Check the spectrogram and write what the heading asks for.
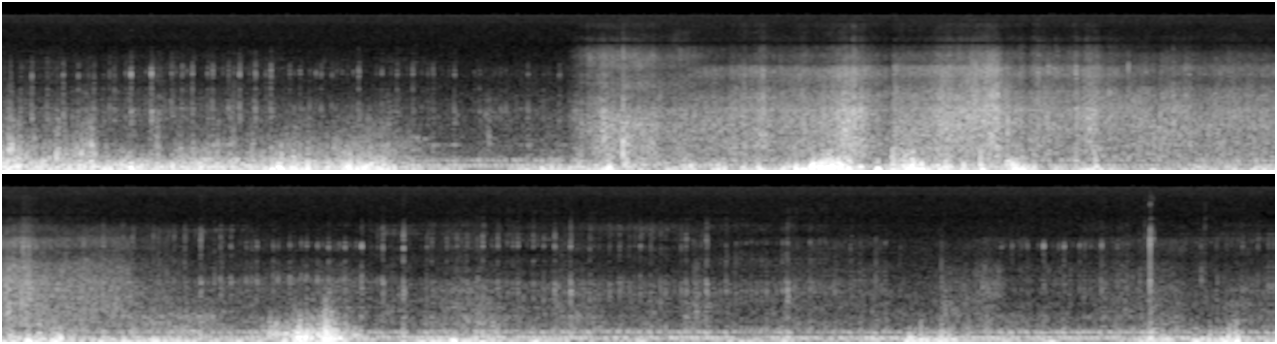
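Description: Wind buffeting a helmet camera's microphone in gusts, with stronger swells in the middle and about two-thirds of the way through. In the middle stretch a brighter rustling hiss joins it, fitting the nylon of a paraglider canopy and its lines being handled.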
